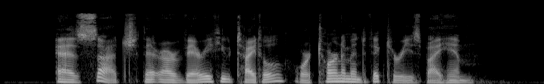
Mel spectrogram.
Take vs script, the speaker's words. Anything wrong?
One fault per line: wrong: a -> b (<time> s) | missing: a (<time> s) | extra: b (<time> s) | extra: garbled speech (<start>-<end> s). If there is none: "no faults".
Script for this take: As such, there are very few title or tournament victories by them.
wrong: them -> him (4.4 s)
